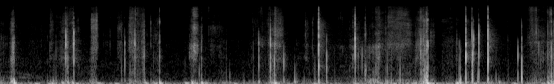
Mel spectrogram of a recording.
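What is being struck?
Foil plastic laminate sachet.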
